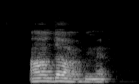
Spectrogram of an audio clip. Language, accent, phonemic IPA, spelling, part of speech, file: French, Canada, /ɑ̃.dɔʁm/, endormes, verb, LL-Q150 (fra)-endormes.wav
- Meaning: second-person singular present subjunctive of endormir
